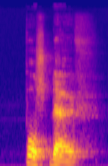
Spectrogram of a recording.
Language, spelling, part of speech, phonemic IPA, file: Dutch, postduif, noun, /ˈpɔsdœyf/, Nl-postduif.ogg
- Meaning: a homing pigeon, domesticated dove used as message courier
